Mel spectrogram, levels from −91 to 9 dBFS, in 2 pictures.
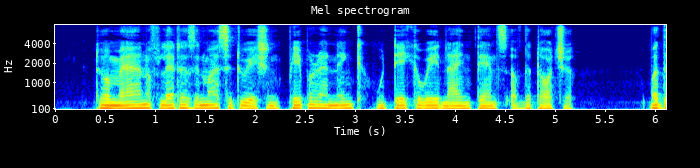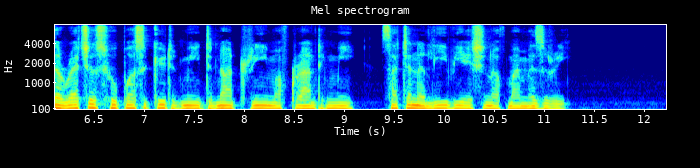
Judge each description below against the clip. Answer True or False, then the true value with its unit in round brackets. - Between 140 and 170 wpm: False (180 wpm)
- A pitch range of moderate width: False (2.0 semitones)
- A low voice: True (110 Hz)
